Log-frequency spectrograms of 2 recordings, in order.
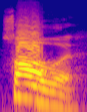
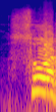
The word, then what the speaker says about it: sour: और ये सोअर नहीं है, सॉवर, सॉवर।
